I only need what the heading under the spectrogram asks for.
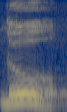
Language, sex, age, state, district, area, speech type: Hindi, male, 18-30, Rajasthan, Jodhpur, urban, read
